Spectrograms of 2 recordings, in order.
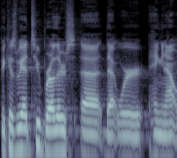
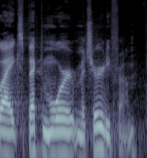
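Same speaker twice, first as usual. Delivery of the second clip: usual speaking voice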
